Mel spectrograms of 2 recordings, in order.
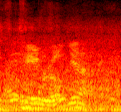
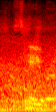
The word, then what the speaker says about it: Cairo: And you do pronounce Cairo. Cairo. You do not go down to Cairo, Illinois, and say Cairo. They will tell you that they are not in Egypt.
